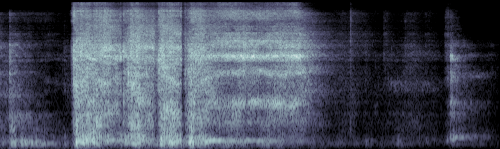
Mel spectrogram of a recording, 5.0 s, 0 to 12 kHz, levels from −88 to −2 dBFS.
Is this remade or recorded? remade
